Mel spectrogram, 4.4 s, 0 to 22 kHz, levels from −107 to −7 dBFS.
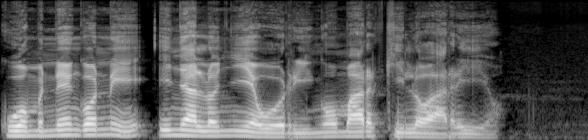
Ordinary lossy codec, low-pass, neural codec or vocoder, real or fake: none; none; none; real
